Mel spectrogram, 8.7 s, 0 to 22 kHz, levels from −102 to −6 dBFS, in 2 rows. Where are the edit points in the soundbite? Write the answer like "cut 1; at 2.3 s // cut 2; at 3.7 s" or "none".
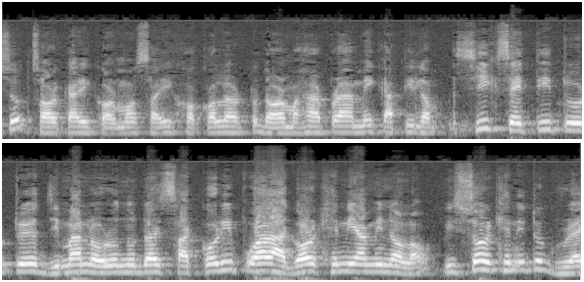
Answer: none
